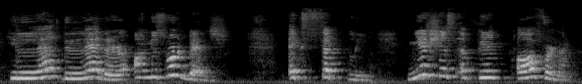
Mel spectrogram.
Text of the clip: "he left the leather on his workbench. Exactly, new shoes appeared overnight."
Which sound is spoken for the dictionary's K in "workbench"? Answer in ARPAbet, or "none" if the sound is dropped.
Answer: none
